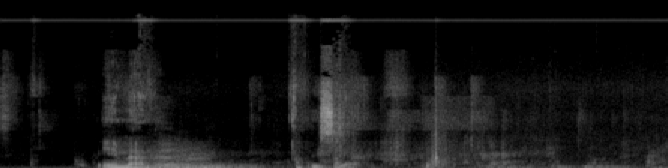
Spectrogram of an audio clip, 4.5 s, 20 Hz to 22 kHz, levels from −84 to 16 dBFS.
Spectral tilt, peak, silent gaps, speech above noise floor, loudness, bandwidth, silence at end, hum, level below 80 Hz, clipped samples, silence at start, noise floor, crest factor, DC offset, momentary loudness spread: -3 dB/octave; -8 dBFS; none; 26 dB; -31 LUFS; over 20 kHz; 0 s; none; -58 dBFS; under 0.1%; 0 s; -56 dBFS; 26 dB; under 0.1%; 25 LU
